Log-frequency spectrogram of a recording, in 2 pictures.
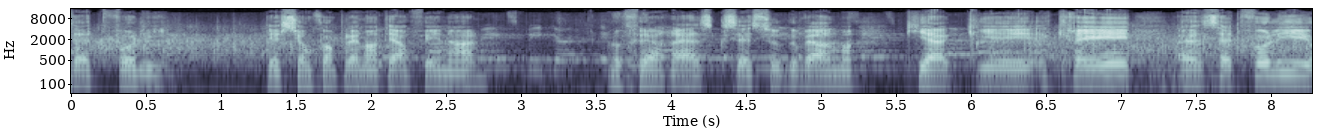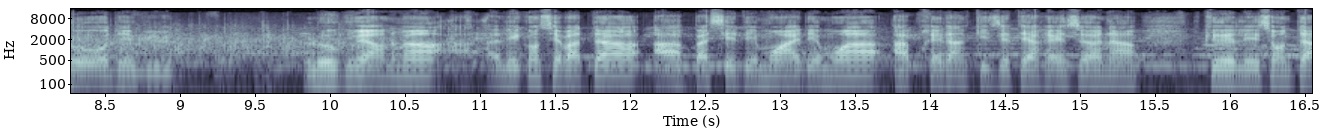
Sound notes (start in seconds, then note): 0.0 applause; 5.0 chuckles; 10.2 applause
